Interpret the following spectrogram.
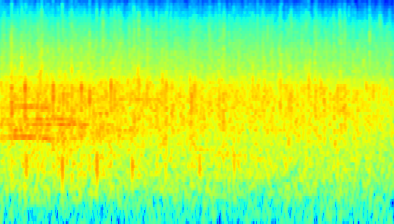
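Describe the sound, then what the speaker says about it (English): Steady applause from a large audience at a high school commencement ceremony, a fairly distant, even patter of many hands clapping without pause. "yeah, you can clap"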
